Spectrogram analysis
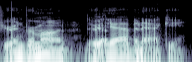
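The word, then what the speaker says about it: Abenaki: you might also hear abanaki which is a little more of a generic English way of saying it you may hear the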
